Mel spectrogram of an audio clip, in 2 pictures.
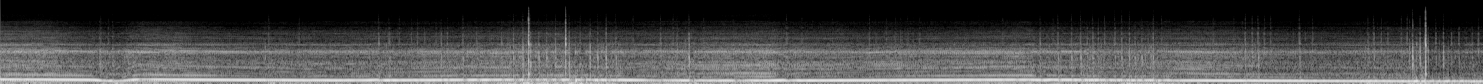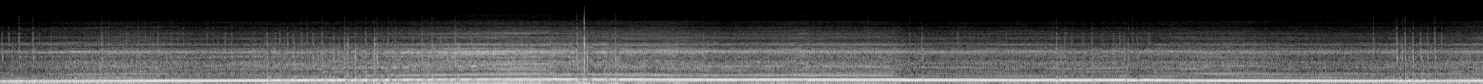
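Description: Honda CBR600RR's inline-four engine pulling under load, its pitch rising and falling slowly as the throttle opens and closes through the bends, with a brief drop in pitch about a second in. Wind noise runs under it.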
